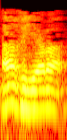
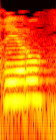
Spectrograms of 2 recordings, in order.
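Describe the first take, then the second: First: The word ends with an 'a' vowel. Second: The word ends with a 'u' vowel. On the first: The word is in the accusative case. "можно прочитать это слово с фатхой" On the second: The word is in the nominative case. "может прийти с рафом. То есть с даммой на конце"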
